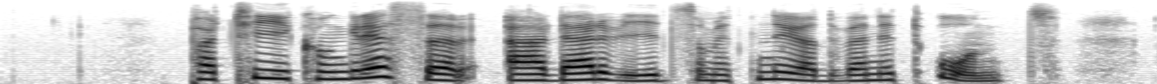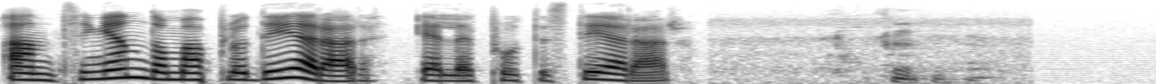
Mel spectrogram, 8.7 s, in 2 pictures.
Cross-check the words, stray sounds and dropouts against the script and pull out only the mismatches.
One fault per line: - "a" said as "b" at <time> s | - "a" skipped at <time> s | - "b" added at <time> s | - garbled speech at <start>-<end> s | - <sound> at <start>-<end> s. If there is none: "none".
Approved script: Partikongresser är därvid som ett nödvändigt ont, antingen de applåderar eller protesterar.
- laugh at 7.4-8.1 s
